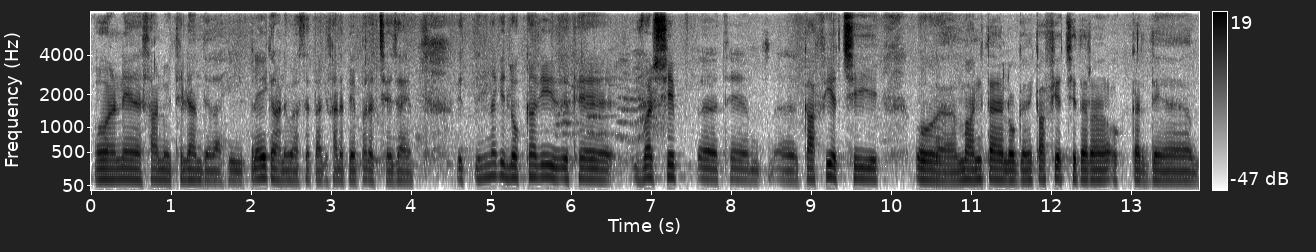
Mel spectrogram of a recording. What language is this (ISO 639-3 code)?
doi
